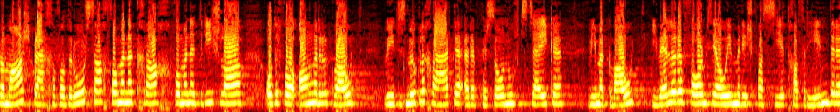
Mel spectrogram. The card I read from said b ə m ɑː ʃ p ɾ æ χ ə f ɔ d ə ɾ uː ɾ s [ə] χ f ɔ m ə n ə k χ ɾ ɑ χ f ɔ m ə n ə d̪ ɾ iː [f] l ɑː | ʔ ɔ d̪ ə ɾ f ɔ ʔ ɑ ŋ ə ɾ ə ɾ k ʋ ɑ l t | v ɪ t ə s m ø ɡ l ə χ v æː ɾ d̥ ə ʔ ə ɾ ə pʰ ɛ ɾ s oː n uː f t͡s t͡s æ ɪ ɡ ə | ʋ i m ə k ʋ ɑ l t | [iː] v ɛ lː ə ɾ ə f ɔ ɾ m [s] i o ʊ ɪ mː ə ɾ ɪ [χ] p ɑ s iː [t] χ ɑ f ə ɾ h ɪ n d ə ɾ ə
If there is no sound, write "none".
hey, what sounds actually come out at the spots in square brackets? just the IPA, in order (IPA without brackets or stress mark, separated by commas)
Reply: ɑ, ʃ, i, s, ʃ, t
